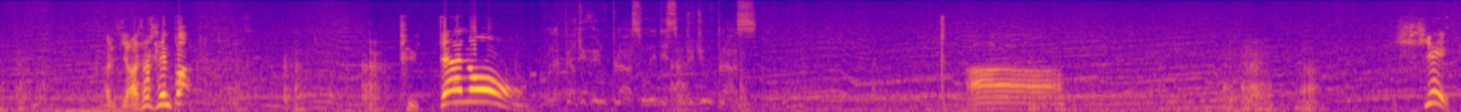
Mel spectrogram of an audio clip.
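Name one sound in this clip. A racing car engine roars and changes pitch as the car speeds up and slows down.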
